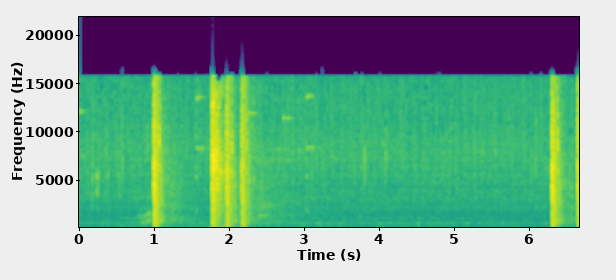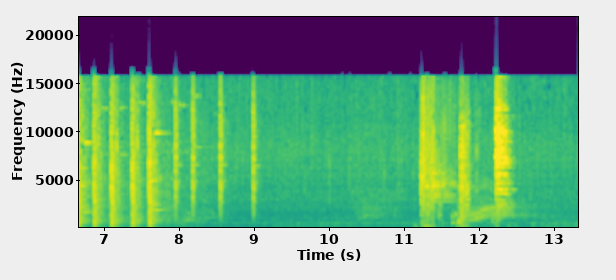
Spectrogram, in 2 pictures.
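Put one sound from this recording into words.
Gunshots crack in short, quick bursts.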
